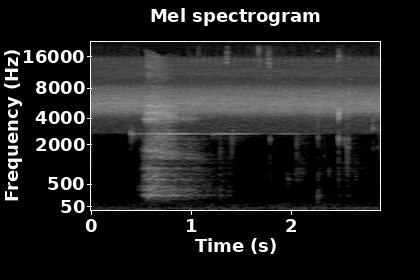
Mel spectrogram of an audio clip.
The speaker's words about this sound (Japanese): 縁側で熱い日差しとセミの声、風鈴のきれいな音色を脇に食べるかき氷、都会の中ではございますが、なかなかおつなものでしたね。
